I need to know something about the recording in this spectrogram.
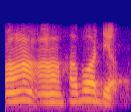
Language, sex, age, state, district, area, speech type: Assamese, female, 45-60, Assam, Dibrugarh, rural, conversation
